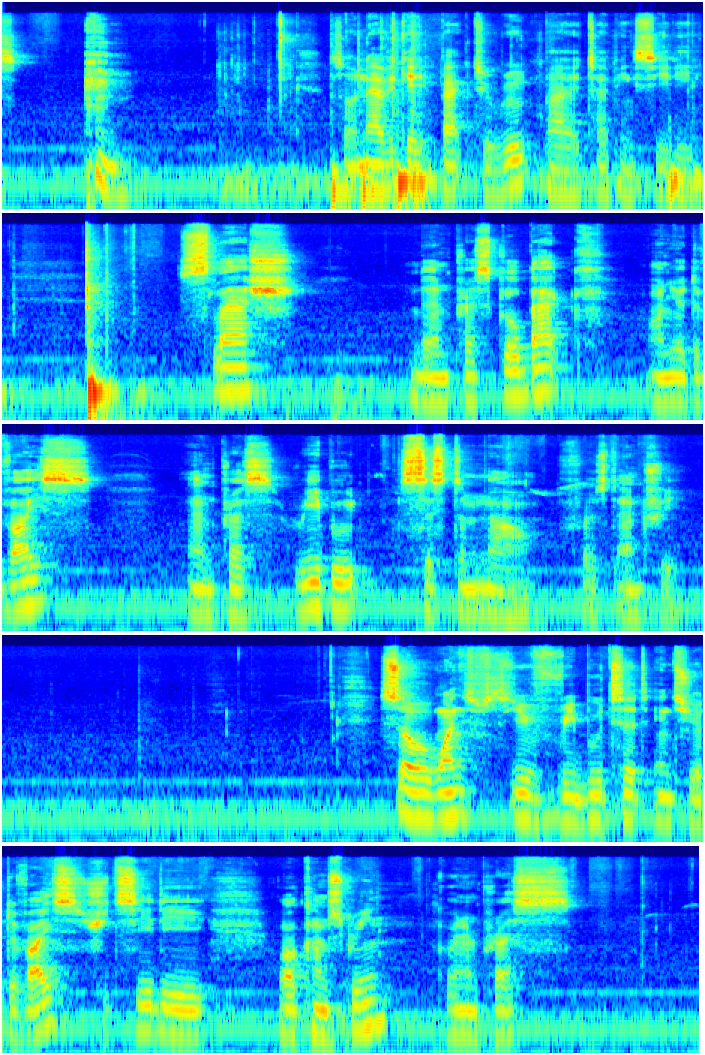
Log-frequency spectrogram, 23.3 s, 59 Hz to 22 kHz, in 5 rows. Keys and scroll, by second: 1.9-2.8 typing, 5.0 typing, 5.2 Return.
